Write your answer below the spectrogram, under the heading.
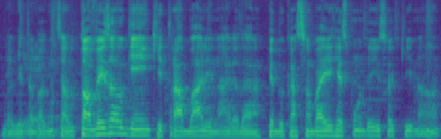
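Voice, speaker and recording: A man talks at a very fast pace with a fairly low pitch. Music plays in the background. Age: 20s. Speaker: biologist and company CEO. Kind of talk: casual chat.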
